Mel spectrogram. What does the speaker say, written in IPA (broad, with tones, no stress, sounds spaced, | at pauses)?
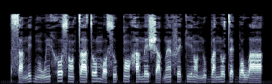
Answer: s a˨ n i˧ ɡ ũ˨ w ĩ˧ h o˦ s ɔ̃˧ t a˧ t o˧ m ɔ˨ s u˨˦ k͡p ɔ̃˧ h a˧ m e˧ ʃ a˨ b ɛ̃˧ f e˧ k i˧ ɾ ɔ̃˨ n u˨˦ b a˦ n o˦ t ɛ˦ ɡ͡b ɔ˦ w a˧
